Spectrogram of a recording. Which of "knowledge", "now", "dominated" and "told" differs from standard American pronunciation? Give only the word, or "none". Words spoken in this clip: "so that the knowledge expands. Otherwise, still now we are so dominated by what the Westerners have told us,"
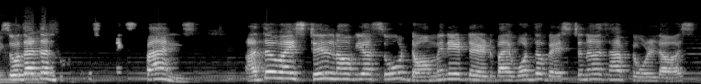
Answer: knowledge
